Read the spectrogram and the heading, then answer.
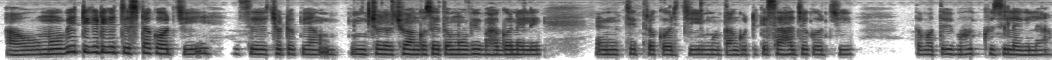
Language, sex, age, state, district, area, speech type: Odia, female, 30-45, Odisha, Malkangiri, urban, spontaneous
